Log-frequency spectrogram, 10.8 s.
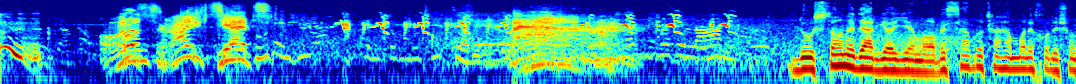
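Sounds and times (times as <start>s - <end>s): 
speech: 0.3s - 3.0s, 4.6s - 5.7s, 7.9s - 10.7s
seagull squawking: 3.3s - 7.5s.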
